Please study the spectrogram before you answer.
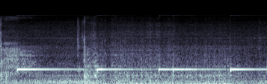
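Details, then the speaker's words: Long-unstarted truck on a jump start before scrapping: strong even cranking, then the engine catches and settles into a steady idle; cranks healthy and starts fine. "Yeah, well, it's cranked over good. There we go. Make sure she stays idling."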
